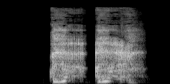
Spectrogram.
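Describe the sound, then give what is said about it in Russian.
A man coughs after tumbling across the ground, spitting out soil and greenery: two harsh, rough bursts of about half a second each, separated by a short gap. “Он резко принял сидячее положение и начал кашлять, попутно выплевывая куски почвы и зелени”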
